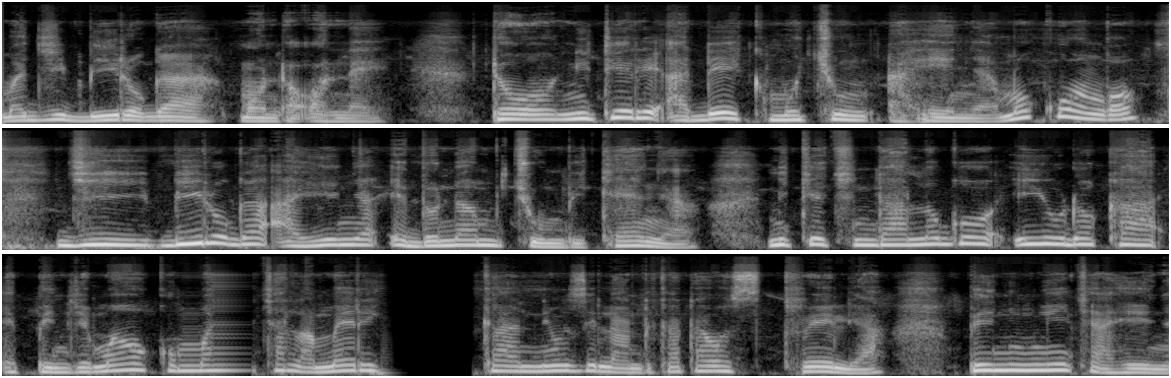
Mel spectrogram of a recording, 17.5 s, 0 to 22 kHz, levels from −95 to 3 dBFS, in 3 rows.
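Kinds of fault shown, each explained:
Short stall from a late packet: one packet turned up late at 12.59 s, so the receiver held the last bit of speech for about 57 ms until it arrived, then carried on from the same spot. Nothing is lost, the sound just drags briefly.
Call audio freeze: twice the speech stops moving and the last sound gets drawn out, likely because packets were held up in transit and the jitter buffer ran dry. At 12.73 s that's about 190 ms of buzzy fill. From 13.57 to 14.04 s it lasts about 457 ms and fades to silence for most of it. Afterwards the speech picks up where it stopped.
Jitter buffer speed-up: from 16.39 s to the end, the receiver trims out lots of tiny pitch-period slices to work off the delay built up earlier, roughly 150 ms in all. Speech runs at about 111% speed with no change in pitch, so it sounds a touch hurried.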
